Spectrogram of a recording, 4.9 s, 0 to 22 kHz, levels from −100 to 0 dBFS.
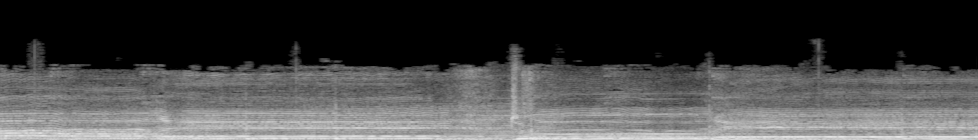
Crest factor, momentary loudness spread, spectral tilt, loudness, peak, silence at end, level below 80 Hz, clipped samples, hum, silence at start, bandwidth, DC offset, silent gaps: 12 dB; 1 LU; -5.5 dB/octave; -16 LUFS; -4 dBFS; 0 s; -44 dBFS; under 0.1%; none; 0 s; 12 kHz; under 0.1%; none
